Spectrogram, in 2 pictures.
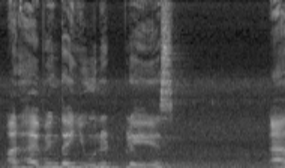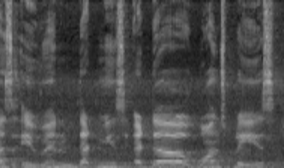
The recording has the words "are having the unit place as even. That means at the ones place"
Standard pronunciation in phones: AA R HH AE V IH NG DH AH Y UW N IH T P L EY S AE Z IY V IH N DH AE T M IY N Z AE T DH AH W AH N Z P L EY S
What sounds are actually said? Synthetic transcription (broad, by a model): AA R HH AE V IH NG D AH Y UW N IH T P L EY S AE Z IY V IH N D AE T M IY N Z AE T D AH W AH N S P L EY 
